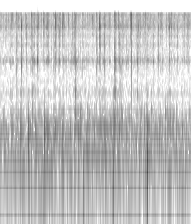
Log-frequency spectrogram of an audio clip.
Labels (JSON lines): {"label": "biophony, cascading saw", "recorder": "HydroMoth"}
